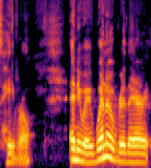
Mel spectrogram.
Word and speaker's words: Haverhill: So, his birthplace is maybe 15 minutes away in another town called Haveril, which um people frequently mispronounce as Havhill. Now, you have a Massachusetts insider, so it's Haveril.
